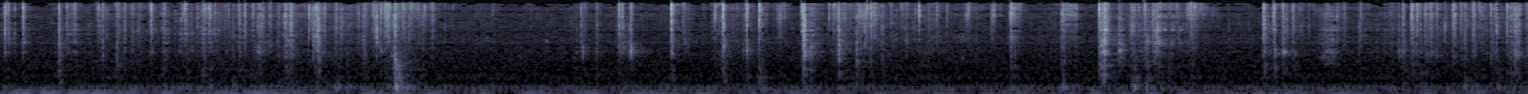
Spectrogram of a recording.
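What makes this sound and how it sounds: A utility knife blade cuts and scrapes thin slices off a solid striped orange, white and black bar of soap held in the hand. The result is a quiet stream of crisp, bright scraping ticks and short cutting clicks over a steady low hum, with one sharper snap near the two-second mark.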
